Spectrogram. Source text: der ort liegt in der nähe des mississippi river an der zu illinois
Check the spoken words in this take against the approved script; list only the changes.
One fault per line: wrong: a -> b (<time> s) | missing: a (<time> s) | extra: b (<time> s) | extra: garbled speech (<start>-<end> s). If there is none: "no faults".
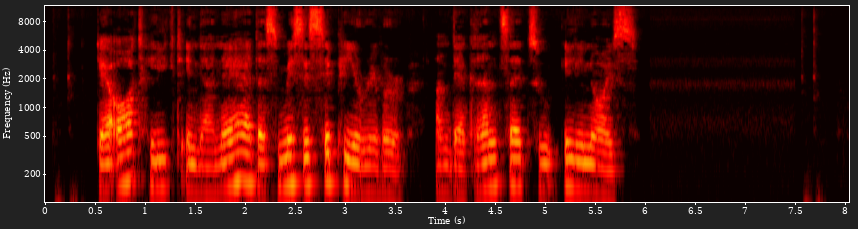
extra: grenze (4.2 s)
